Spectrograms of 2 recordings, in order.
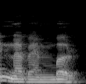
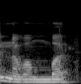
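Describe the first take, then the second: First: नवंबर said "na-VEM-bar", with an e in the middle; English pronunciation. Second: नवंबर said "na-vam-bar", open middle vowel; Hindi pronunciation. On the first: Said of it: "English बोलेंगे". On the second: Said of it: "Hindi में इसको बोलते हैं". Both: Shown as a demonstration.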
